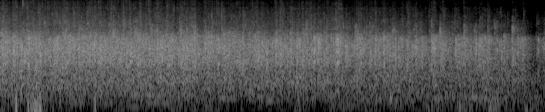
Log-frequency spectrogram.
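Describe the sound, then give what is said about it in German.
Audience applause at a literary evening reading, a dense, even wash of many hands clapping that holds steady for about eight seconds before tapering slightly at the end. “Großer Applaus in Abwesenheit für Sharon Dodua Otto und Adas Raum.”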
